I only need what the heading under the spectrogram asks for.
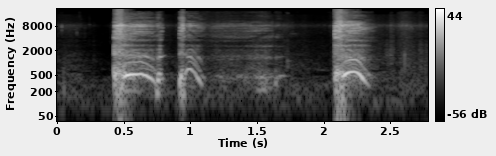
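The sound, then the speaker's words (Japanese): A person coughs three times: two loud, harsh coughs in quick succession, a short pause, then one more. “なんかもううかつに咳もできないですね、今ね。”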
